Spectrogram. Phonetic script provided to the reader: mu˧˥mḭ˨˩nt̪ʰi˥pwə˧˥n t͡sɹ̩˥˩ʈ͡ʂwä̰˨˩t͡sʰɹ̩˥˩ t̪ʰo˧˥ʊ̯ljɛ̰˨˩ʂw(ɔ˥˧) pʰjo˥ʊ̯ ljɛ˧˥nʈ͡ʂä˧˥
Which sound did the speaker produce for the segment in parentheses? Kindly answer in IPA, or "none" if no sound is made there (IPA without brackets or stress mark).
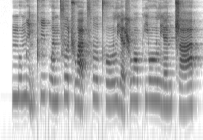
ɔ˥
